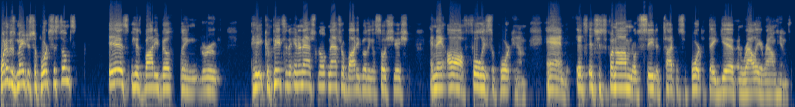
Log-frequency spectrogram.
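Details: Adult man; typical speech.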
